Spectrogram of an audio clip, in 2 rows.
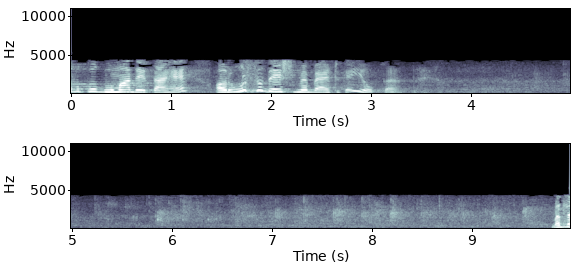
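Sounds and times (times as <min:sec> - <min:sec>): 
speech: 0:00.0 - 0:03.4, 0:09.8 - 0:09.9
audience clapping: 0:04.6 - 0:09.9.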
